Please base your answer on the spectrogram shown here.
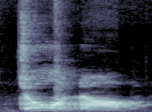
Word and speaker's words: doorknob: And doorknob has the silent K also.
